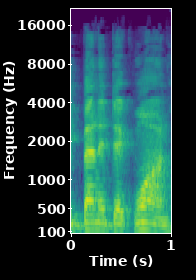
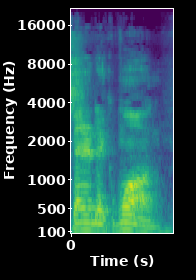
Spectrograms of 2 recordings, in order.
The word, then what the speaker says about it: Benedict Wong: I have to say um my favorite character of the film of weapons had to be Benedict Juan who played Marcus. Benedict Wong.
